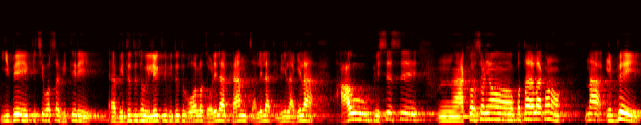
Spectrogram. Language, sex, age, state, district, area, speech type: Odia, male, 45-60, Odisha, Dhenkanal, rural, spontaneous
